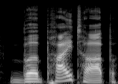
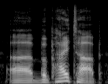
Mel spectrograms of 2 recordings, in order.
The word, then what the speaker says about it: bpytop: as well, and the name is a little bit hard to pronounce. It's bPYtop, I think. bPYtop. B, capital P-Y, lowercase T-O-P.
